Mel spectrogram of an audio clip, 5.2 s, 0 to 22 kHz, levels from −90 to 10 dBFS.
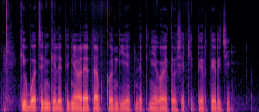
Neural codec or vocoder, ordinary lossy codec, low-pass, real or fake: vocoder, 44.1 kHz, 128 mel bands, Pupu-Vocoder; none; none; fake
